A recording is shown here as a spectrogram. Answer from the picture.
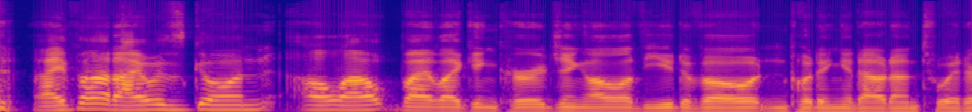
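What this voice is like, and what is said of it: Usual voice. Nothing is said of it.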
